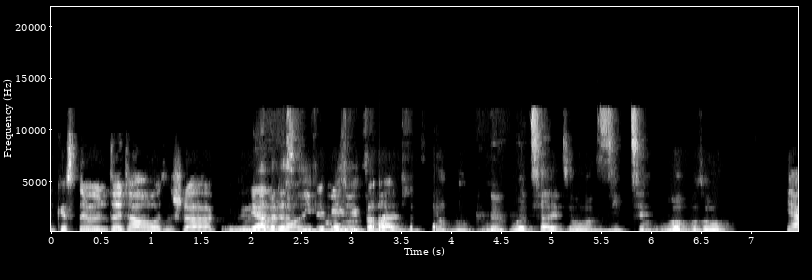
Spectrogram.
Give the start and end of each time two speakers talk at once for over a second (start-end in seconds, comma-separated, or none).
1.9-3.5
